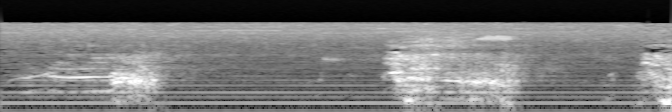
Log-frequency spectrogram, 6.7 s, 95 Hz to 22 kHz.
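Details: A lion at Nkorho Pan gives deep, rough roaring bursts, each about a second long, separated by pauses, at 1:19 am, with jackals nearby.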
